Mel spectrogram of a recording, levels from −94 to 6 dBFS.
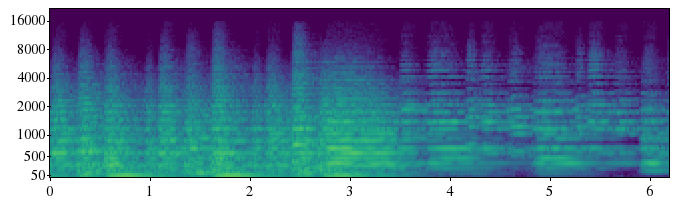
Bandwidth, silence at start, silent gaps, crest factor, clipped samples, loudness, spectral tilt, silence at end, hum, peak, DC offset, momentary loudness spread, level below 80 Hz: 10.5 kHz; 0 s; none; 18 dB; under 0.1%; -27 LUFS; -6.5 dB/octave; 0 s; none; -10 dBFS; under 0.1%; 14 LU; -34 dBFS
